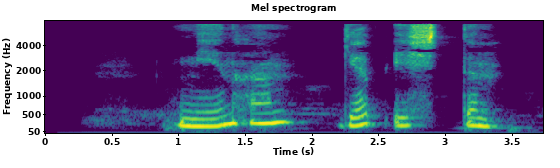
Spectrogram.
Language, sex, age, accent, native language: Uzbek, female, 25-34, Xorazm, Uzbek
